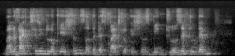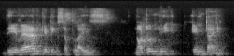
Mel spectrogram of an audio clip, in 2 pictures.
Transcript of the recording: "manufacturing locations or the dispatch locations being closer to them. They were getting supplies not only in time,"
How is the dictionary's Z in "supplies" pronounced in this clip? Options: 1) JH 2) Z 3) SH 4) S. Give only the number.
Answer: 2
